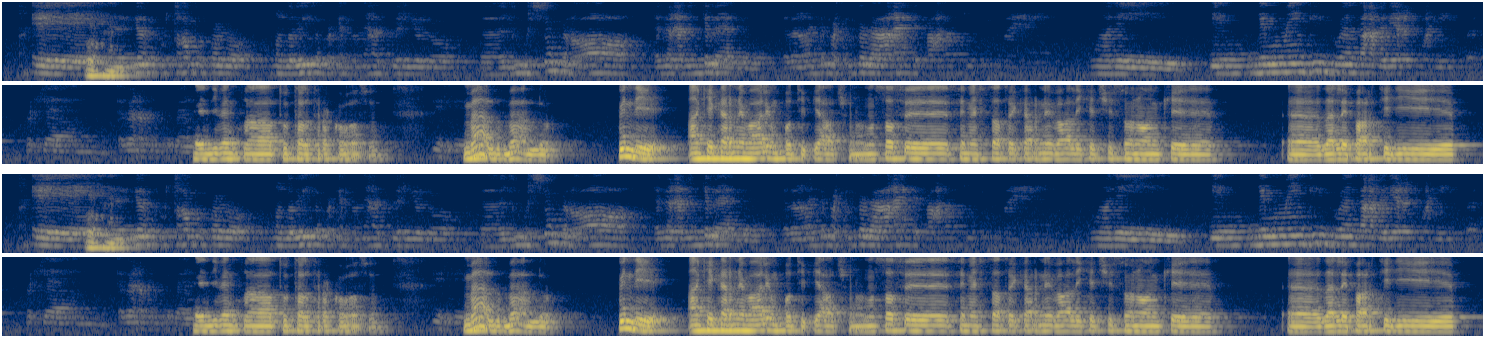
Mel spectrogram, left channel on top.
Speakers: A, on the right; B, on the left.
A: e
B: Ok.
A: io purtroppo quello non l'ho visto perché non era il periodo eh, giusto, però è veramente bello, è veramente particolare, ne parlano tutti come uno dei, dei- dei momenti in cui andare a vedere New Orleans perché mm, è veramente bello.
B: E
A: ecco.
B: diventa tutt'altra cosa.
A: Sì, sì,
B: Bello,
A: è proprio
B: bello.
A: un'altra cosa.
B: Quindi anche i carnevali un po' ti piacciono. Non so se sei mai stato ai carnevali che ci sono anche eh, dalle parti di...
